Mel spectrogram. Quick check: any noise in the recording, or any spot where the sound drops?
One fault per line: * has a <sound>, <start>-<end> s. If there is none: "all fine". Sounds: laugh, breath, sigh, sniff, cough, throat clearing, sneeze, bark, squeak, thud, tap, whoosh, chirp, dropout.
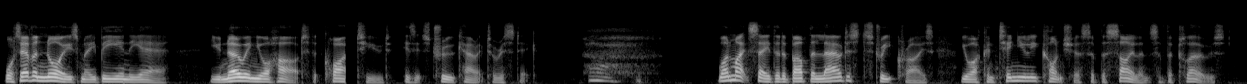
* has a dropout, 3.4-3.6 s
* has a sigh, 5.8-6.6 s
